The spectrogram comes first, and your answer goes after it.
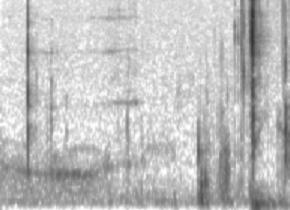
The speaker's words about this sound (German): Und auch Trinkpausen sind auch wichtig. Zum Beispiel trinke ich jetzt mal was.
